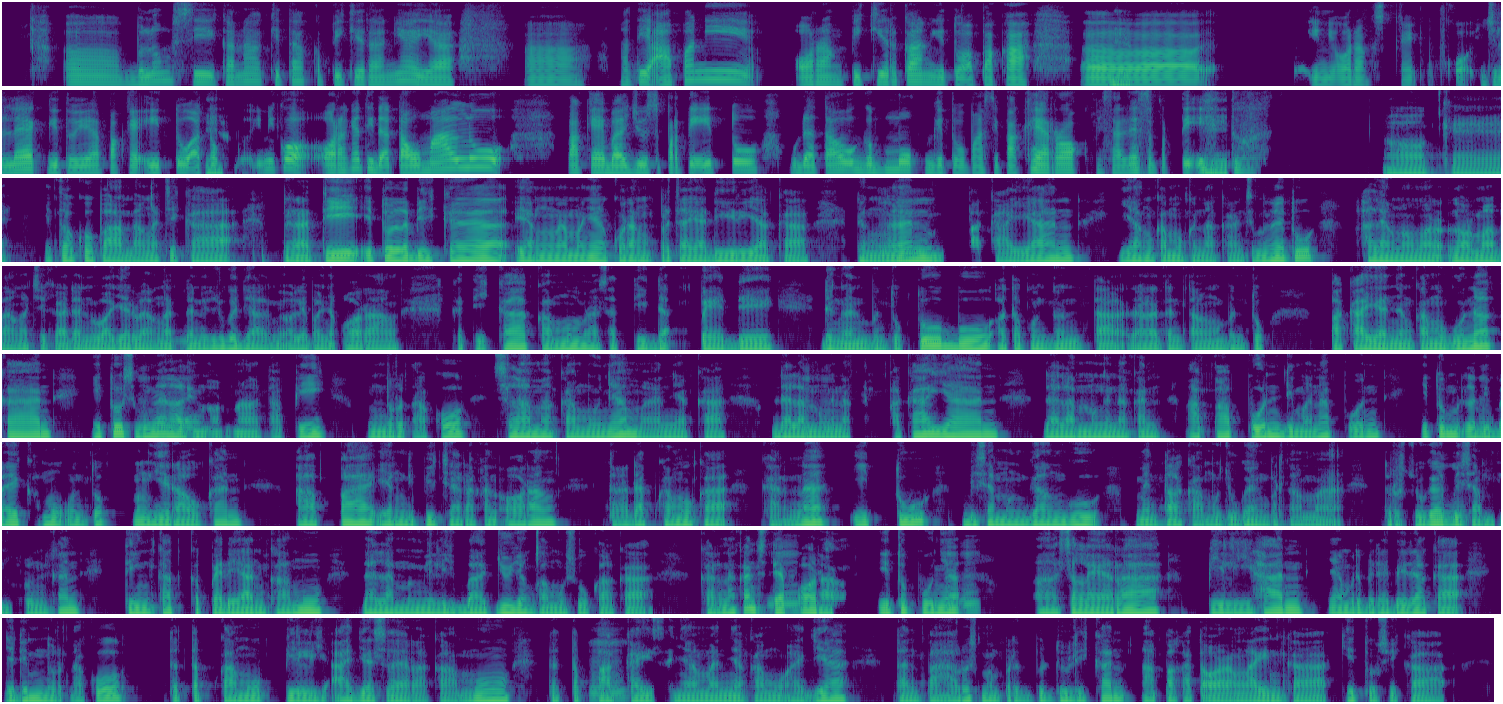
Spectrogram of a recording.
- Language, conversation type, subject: Indonesian, advice, Bagaimana cara memilih pakaian yang cocok dan nyaman untuk saya?
- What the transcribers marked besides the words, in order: other background noise; laughing while speaking: "seperti itu"; tapping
